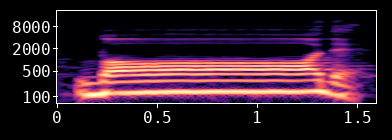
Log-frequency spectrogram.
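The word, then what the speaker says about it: ضاد: আবার বলুন দ আলহামদুলিল্লাহ দদ হরফটিও মোটা হরফ মোটা করে উচ্চারণ করতে হবে দদের মাখরাজ জিহ্বার গোড়ার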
